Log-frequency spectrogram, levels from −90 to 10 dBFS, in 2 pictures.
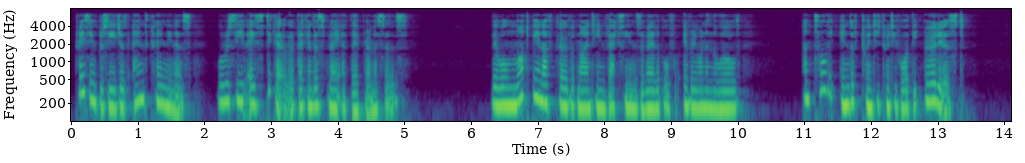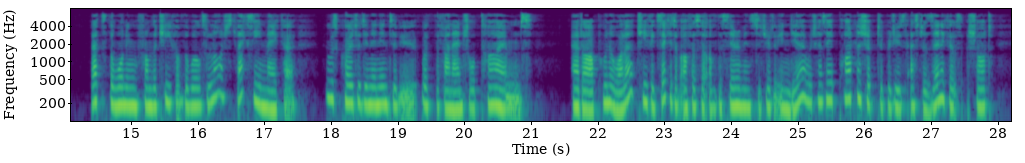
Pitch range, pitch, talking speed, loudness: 165-205 Hz, 180 Hz, 165 wpm, -20 LUFS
